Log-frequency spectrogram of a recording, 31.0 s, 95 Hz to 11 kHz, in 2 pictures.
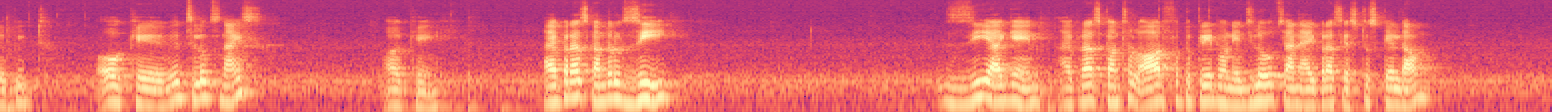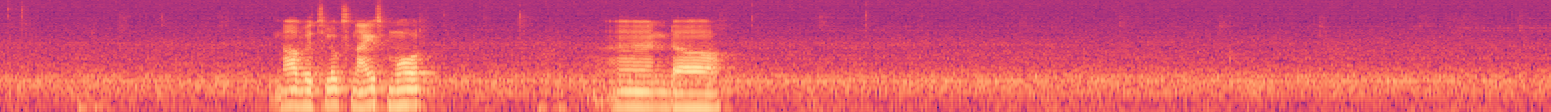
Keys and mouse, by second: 0.2 shift+click, 0.8 click, 1.2 middle click, 1.5 click, 1.6 middle click, 1.7 click, 1.8 middle click, 2.0 middle click, 2.2-4.5 middle drag, 5.0 ctrl+z, 9.7 ctrl+z, 10.9 ctrl+r, 12.9 s, 16.4 Tab, 17.1 click, 17.7-19.9 middle drag, 20.3 middle click, 20.8 Tab, 22.9-24.1 drag.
